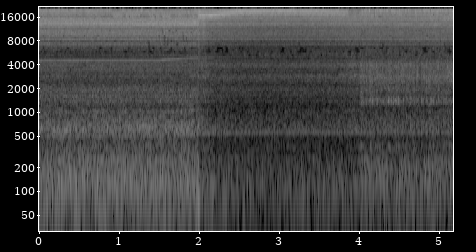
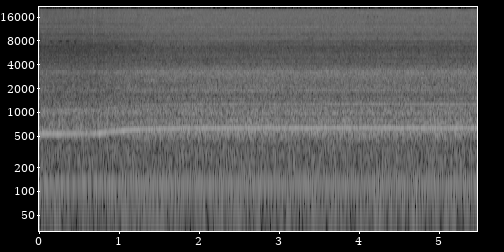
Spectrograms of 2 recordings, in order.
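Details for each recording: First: Miele Swing H1 vacuum with blocked suction: steady hiss with sharp high whistle, dropping as the bag indicator pops open and leaks air, acting as suction relief. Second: Miele Swing H1 (Quick Step) upright/stick vacuum, airflow test through a 35-to-32 reducer, switched from low to high: a steady high whine steps up in pitch, then holds even; airflow lower than the tester expected. Normal high-speed running.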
